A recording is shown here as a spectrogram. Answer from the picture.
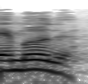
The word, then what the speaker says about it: Emanuel: Ele disse, eu nunca falei Emanuel, porque é um nome hebraico. Esses nomes hebraicos, todos que terminam em El, têm o acento na última sílaba.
